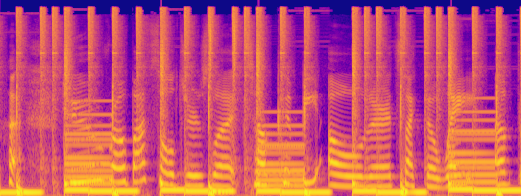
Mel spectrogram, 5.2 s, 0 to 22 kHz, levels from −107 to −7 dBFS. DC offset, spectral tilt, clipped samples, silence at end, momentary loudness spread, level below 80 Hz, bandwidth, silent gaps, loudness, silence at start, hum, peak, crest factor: under 0.1%; -5 dB/octave; under 0.1%; 0 s; 2 LU; -24 dBFS; 19.5 kHz; none; -14 LUFS; 0 s; none; 0 dBFS; 14 dB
